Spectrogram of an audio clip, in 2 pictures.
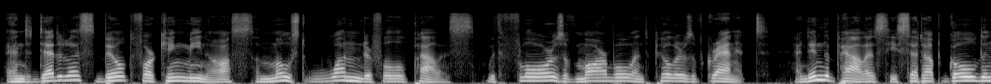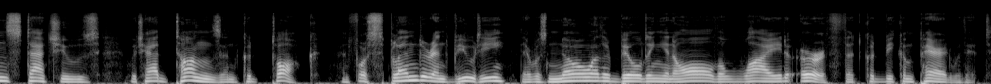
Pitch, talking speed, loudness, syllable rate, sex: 140 Hz, 165 wpm, -17 LUFS, 4.2 syllables/s, male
